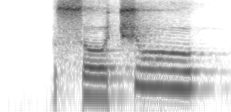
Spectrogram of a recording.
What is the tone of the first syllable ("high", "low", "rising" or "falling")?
low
